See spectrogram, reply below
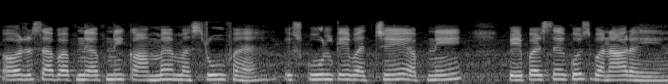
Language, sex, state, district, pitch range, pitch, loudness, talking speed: Hindi, female, Bihar, Bhagalpur, 210-230 Hz, 220 Hz, -20 LUFS, 170 wpm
